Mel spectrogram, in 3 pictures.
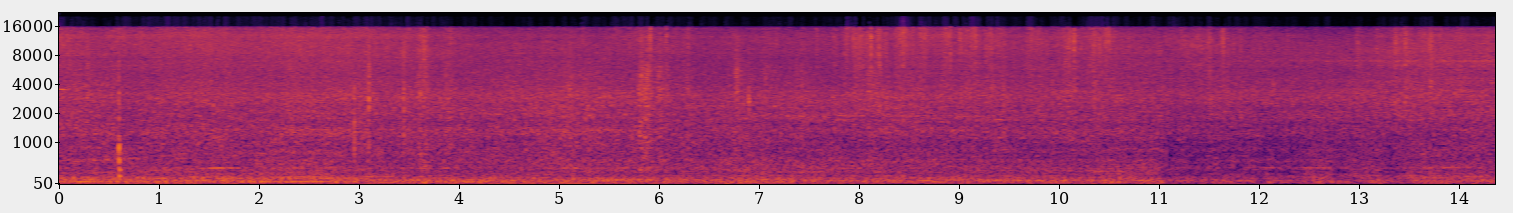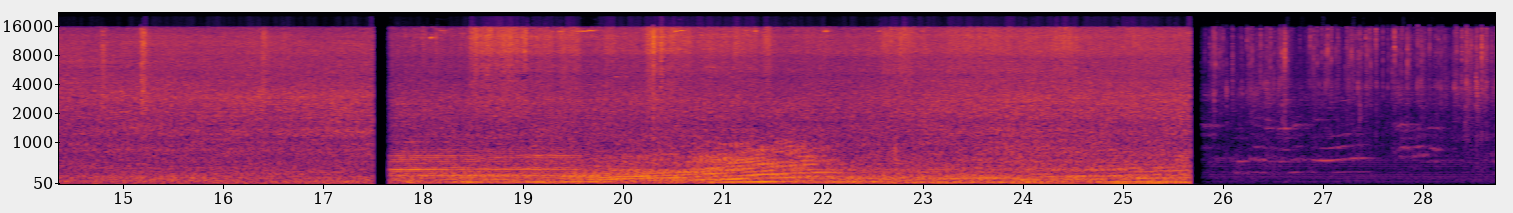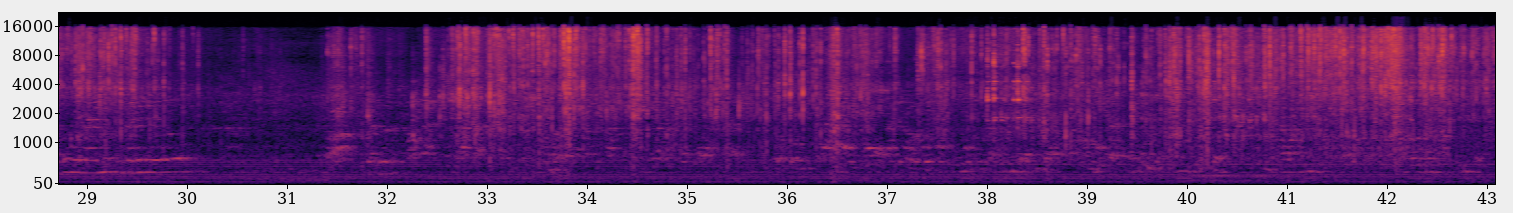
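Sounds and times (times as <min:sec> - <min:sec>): vehicle engine accelerating: 0:00.0 - 0:25.7
road traffic rumble: 0:00.0 - 0:25.8.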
